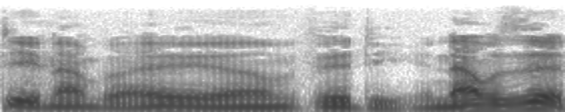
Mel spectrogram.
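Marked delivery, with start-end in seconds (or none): 0.5-1.6 easy, relaxed talk with the mouth grinding slightly. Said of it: "talking with my, with my mouth grinding a little bit".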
